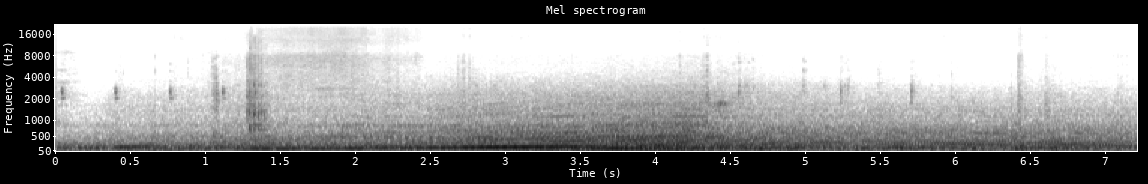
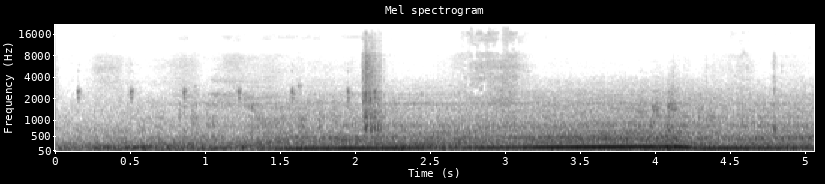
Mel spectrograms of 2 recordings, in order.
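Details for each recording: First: Infiniti G35, driving: a low droning hum under the road noise swells during a right turn and is quiet turning the other way. It points to a worn driver's-side wheel bearing. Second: Infiniti G35 after replacing driver-side wheel bearing for humming/roaring noise: smooth low rumble easing as the car coasts off the gas, no growl or roar rising with speed; bearings now quiet.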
